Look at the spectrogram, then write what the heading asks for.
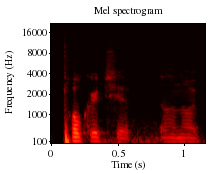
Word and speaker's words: Illinois: I got the Illinois poker chip. I know we don't pronounce the S.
